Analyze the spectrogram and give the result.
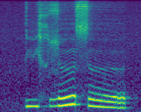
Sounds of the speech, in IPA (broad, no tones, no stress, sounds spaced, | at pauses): vʲ ə x ɮ əː s əː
